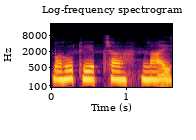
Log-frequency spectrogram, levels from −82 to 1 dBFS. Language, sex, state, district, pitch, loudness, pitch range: Bhojpuri, female, Uttar Pradesh, Deoria, 175 Hz, -13 LUFS, 170-180 Hz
